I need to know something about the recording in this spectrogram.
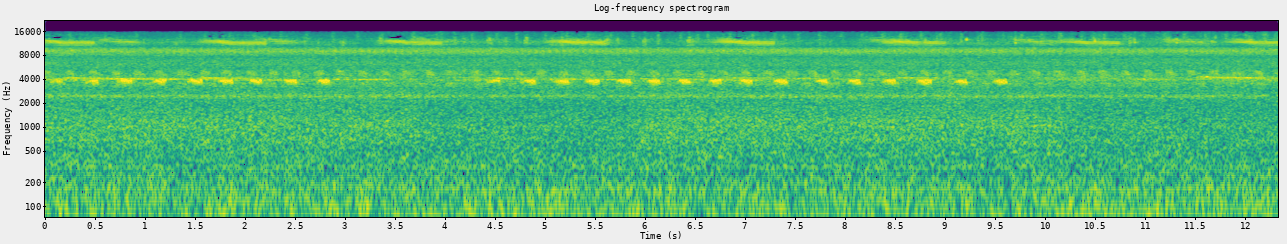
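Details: Autumn crickets chirping in a forest at night, mingling with other insects; short bright pulses repeated about three times a second in bursts, over a steady high insect drone and the broad rush of a valley stream.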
